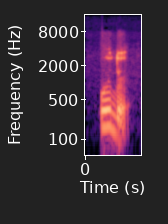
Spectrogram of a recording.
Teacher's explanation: দালের উচ্চারণটা ঠোট গোল রেখে করব।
